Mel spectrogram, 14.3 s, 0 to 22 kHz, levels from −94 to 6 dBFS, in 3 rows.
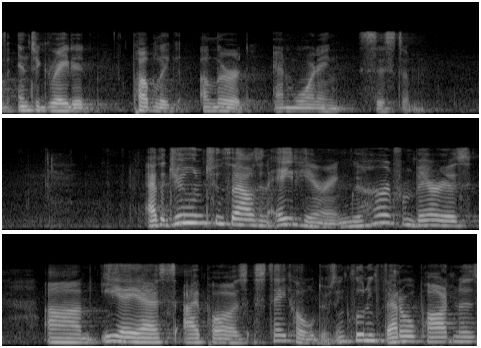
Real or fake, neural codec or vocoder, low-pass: real; none; 7.2 kHz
